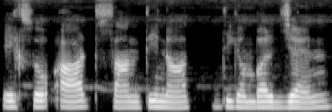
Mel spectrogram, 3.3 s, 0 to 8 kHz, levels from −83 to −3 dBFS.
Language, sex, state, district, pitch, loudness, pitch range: Hindi, male, Chhattisgarh, Rajnandgaon, 150 Hz, -16 LUFS, 145-160 Hz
